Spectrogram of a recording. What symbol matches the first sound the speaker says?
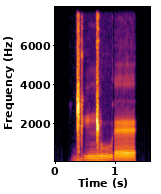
ɡ͡ǁ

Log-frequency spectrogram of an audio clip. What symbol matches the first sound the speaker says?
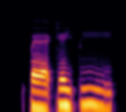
p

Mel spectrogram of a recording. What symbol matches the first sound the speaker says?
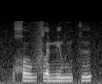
χ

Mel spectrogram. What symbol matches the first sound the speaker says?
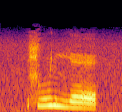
ɕ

